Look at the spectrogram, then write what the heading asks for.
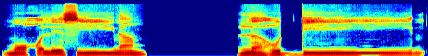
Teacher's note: صاد زیر کے آگے یا مدہ ہے، اسے ایک الف کے برابر کھینچیں گے. مخلصین لہ الدین آگے بھی دال زیر کے آگے یا مدہ ہے، اسے بھی ایک الف کے برابر کھینچیں گے.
